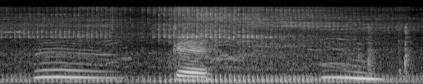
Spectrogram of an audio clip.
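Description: A bicycle's rubber-bulb trumpet horn is honked three times. Each honk is a short reedy tone that slides in pitch, the last one falling. A low steady hum runs underneath.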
